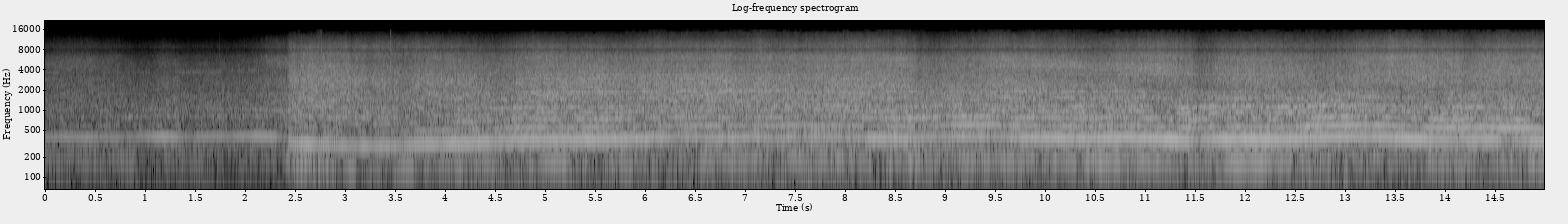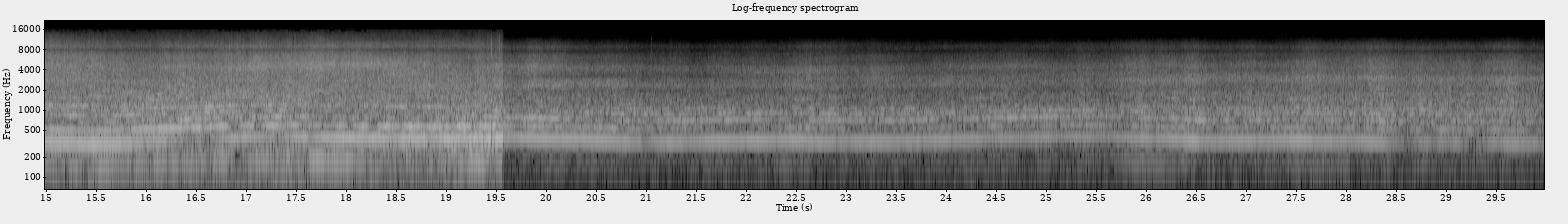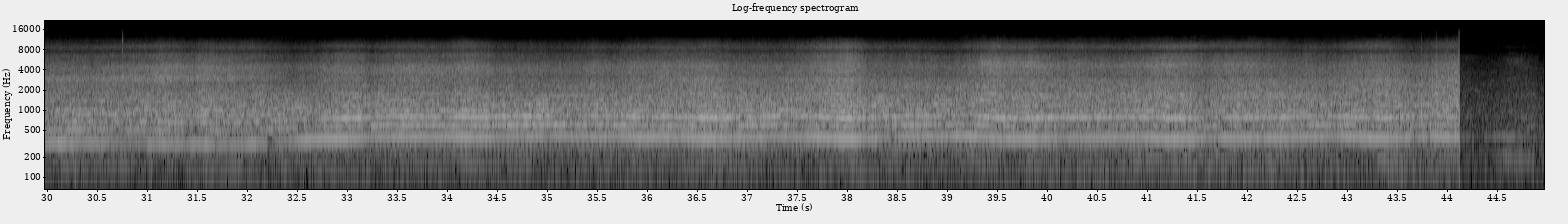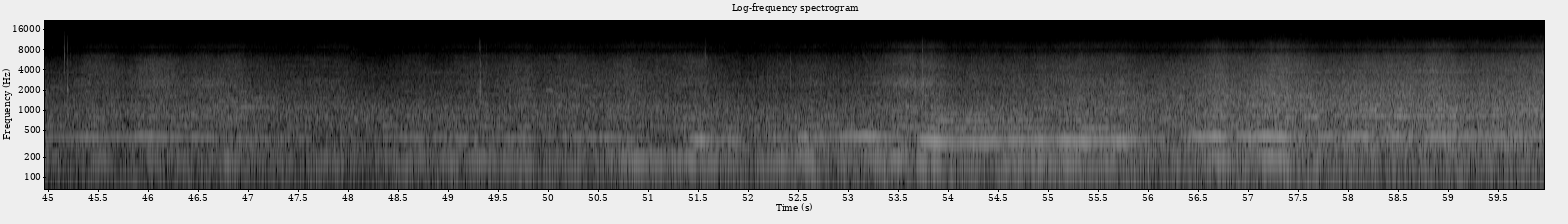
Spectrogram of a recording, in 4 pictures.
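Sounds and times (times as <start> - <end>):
forage harvester whine: 0.0 - 59.9.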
